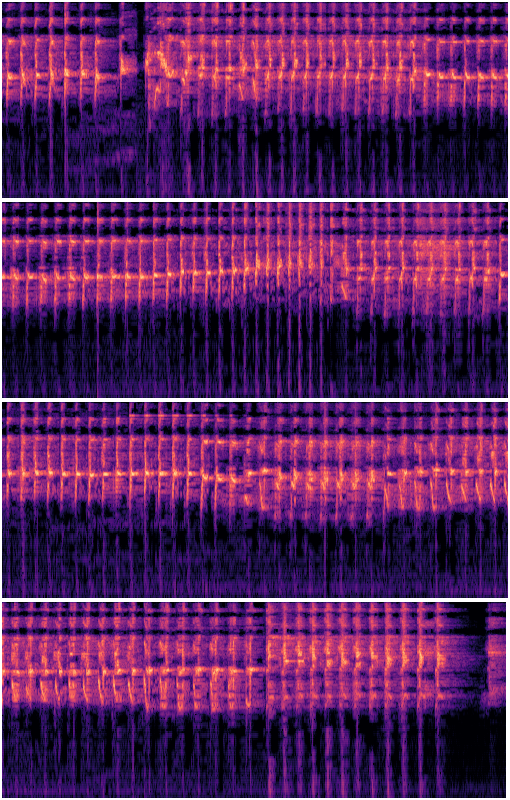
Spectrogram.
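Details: Lovebird producing a long, nearly nonstop shrill chatter: rapid rasping pulses, high and piercing, keeping a steady fast rhythm for about fifteen seconds before cutting off at the very end.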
